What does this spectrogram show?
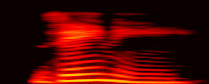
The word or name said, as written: zany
